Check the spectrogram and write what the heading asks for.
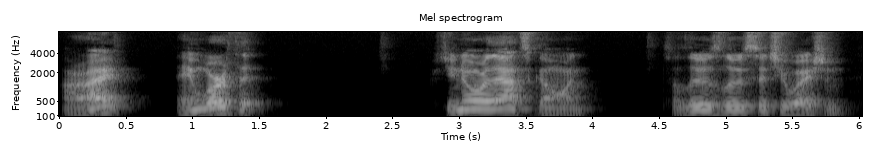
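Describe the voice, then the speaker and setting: A vlogger speaks straight to camera in a casual advice monologue, laid-back, slangy and earnest as he tells viewers to keep their cool. His medium-pitched voice is animated, a little slow and slightly mellow, and the room sounds echoey.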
